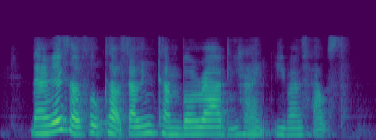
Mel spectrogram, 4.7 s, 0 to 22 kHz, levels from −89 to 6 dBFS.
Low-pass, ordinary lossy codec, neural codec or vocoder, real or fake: 7.2 kHz; none; codec, 24 kHz, 1 kbps, SNAC; fake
